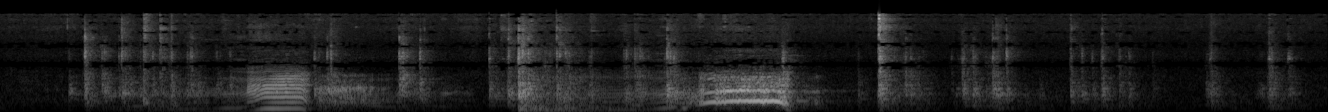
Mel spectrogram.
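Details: Black Angus cattle loading onto a trailer for a four-mile road haul; moos at two and six seconds, the second loud and drawn out, amid rattling metal gates, hoof clatter and banging.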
